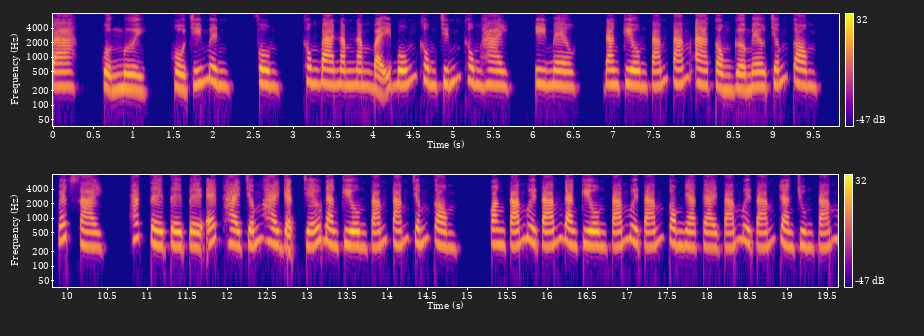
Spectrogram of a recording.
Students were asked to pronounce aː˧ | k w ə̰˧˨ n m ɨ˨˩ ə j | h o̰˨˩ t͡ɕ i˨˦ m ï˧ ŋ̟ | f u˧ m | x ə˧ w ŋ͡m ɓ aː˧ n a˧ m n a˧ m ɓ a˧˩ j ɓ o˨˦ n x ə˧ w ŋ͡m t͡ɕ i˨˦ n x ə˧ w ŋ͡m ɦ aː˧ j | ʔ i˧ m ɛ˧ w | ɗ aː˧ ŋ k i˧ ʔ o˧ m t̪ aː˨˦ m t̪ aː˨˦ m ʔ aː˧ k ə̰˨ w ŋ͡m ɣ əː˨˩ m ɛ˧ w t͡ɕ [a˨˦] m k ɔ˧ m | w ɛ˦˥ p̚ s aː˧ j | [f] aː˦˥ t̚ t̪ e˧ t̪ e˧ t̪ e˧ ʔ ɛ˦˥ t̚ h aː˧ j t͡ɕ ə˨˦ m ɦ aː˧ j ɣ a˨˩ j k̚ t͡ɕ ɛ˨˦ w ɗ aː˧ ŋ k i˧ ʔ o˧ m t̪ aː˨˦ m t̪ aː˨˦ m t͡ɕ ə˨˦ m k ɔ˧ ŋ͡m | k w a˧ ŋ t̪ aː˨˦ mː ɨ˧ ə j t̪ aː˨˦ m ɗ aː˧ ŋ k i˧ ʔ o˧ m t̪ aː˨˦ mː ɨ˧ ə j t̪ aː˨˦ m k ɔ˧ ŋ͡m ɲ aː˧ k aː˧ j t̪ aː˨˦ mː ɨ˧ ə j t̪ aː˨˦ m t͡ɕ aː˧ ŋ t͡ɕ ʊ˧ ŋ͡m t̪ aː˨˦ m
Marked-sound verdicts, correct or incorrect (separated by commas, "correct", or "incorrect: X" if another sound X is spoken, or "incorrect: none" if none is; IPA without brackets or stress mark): incorrect: ə˨˦, incorrect: h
